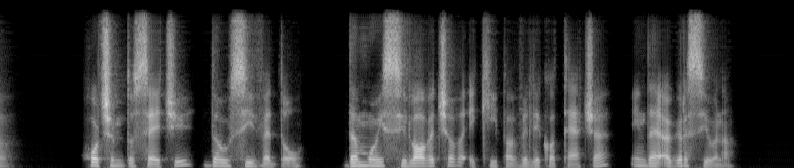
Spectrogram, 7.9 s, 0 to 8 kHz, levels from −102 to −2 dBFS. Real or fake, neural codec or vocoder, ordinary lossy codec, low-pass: fake; codec, 16 kHz, about 1 kbps, DyCAST, with the encoder's durations; none; 7.2 kHz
